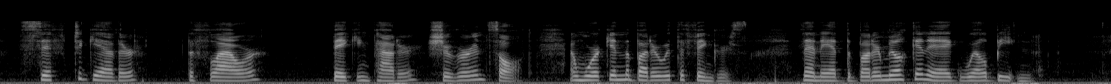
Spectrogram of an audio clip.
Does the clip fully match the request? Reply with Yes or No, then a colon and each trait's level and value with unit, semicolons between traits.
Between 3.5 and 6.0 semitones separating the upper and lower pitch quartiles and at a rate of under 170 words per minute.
No: average, 2.8 semitones; slow, 135 wpm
